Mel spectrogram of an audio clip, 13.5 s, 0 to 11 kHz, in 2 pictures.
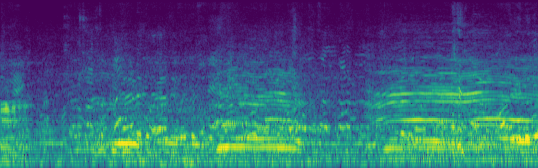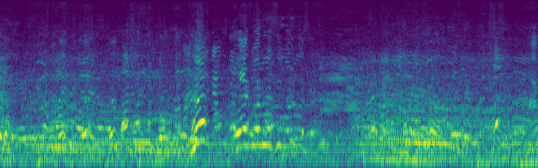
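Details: Sahiwal bull calves at a cattle market in Narsingdi, Bangladesh, on 19 January 2025, while farmers buy; loud drawn-out moos with rich harmonics rise over steady crowd chatter and men's voices.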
